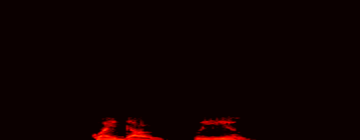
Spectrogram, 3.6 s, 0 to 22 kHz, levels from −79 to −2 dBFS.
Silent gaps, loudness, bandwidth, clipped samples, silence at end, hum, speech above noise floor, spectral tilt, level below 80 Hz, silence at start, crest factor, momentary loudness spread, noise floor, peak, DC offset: none; -47 LUFS; 4 kHz; under 0.1%; 1.1 s; none; over 44 dB; -4.5 dB/octave; -82 dBFS; 0.9 s; 20 dB; 14 LU; under -90 dBFS; -30 dBFS; under 0.1%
